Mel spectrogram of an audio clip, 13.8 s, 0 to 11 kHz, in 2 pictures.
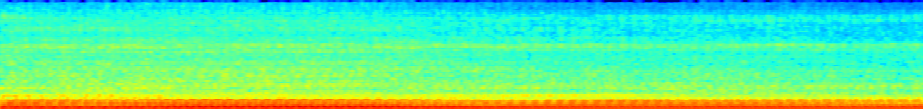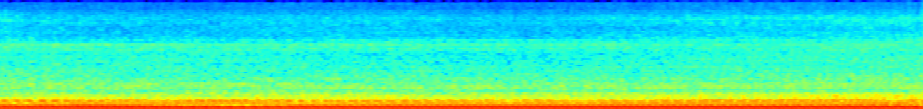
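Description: Koenigsegg Regera's twin-turbo 5.0 L V8 idling with a steady, deep bass drone. It eases slightly quieter about three seconds in.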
